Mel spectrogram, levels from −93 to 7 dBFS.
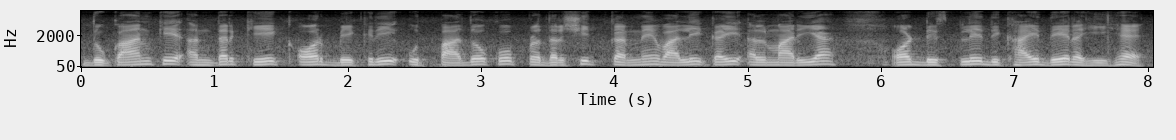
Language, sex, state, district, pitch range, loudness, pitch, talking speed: Hindi, male, Gujarat, Valsad, 130-155 Hz, -16 LUFS, 140 Hz, 140 wpm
